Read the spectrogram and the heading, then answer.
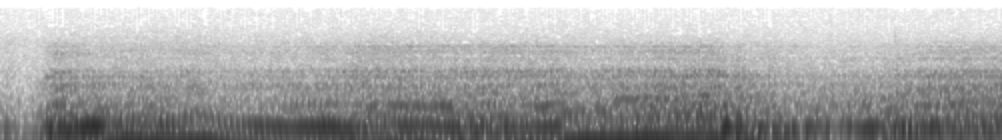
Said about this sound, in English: Harry watches the speedometer to be sure he's going the same speed that Norman did. Meanwhile, Bill hears the car approaching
